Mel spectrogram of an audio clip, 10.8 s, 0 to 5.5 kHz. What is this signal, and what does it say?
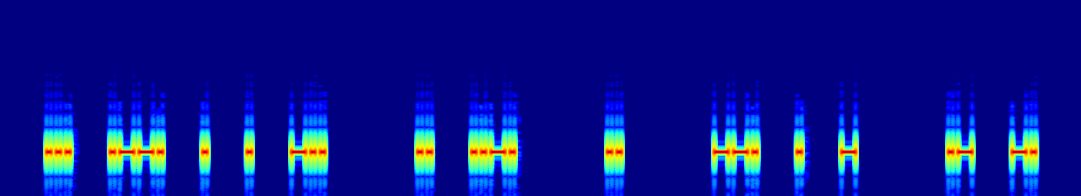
Morse code, heard as a keyed tone, about 25 wpm, spaced as for 15 wpm, 600 Hz. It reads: SPEED IF I GET AN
